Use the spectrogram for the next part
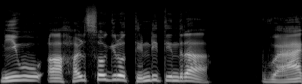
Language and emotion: Kannada, disgusted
